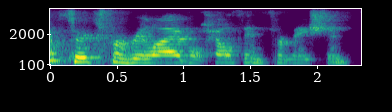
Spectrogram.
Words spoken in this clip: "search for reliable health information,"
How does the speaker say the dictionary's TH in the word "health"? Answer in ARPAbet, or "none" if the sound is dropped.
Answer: TH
